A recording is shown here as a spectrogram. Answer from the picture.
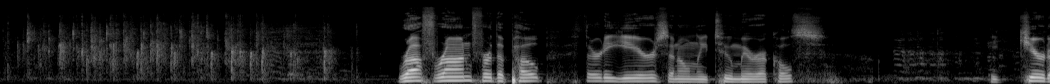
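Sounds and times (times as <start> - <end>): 
audience clapping: 0.0 - 3.7
speech: 4.0 - 8.3, 9.9 - 10.4
laughter: 8.9 - 10.4.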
